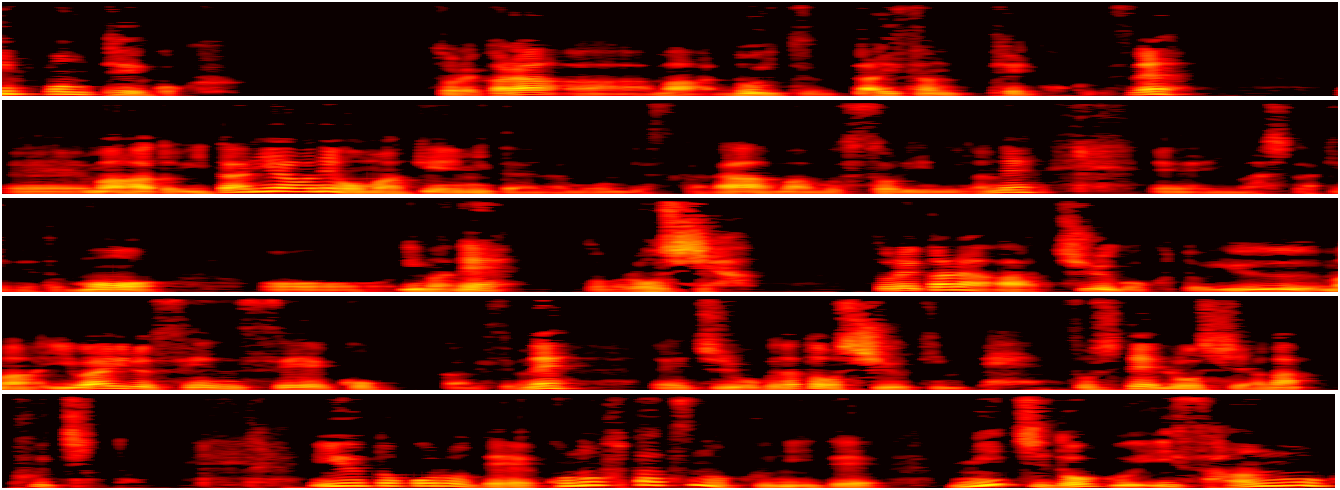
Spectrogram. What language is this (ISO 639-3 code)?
jpn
